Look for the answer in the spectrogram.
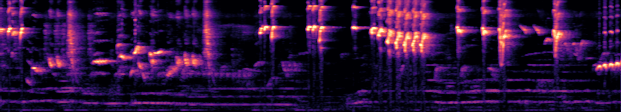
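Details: White-rumped shama song intended to set other shamas singing: varied warbled phrases, then bursts of very high, rapid trilling and chirps, with a steady low hum throughout.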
